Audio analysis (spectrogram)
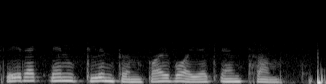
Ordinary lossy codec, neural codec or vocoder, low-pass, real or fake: AAC, 64 kbps; none; 14.4 kHz; real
